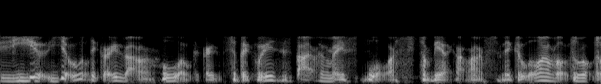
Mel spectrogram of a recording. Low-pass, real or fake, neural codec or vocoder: 3.6 kHz; fake; autoencoder, 44.1 kHz, a latent of 192 numbers a frame, MeloTTS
